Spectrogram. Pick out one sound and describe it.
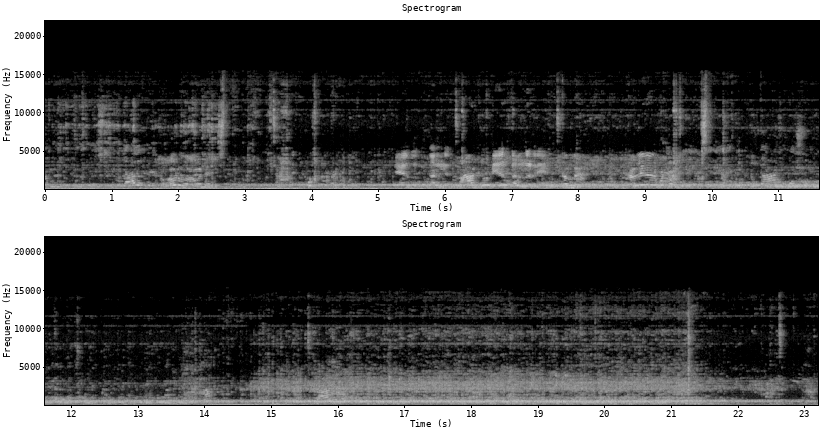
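A vehicle engine hums steadily up close.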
